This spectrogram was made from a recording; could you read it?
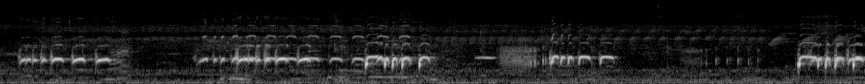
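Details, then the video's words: Local zebra dove, strong caller used as a prompt for other doves: several short phrases of soft repeated coos and rolling trills separated by brief pauses, with faint background chirps. "Perkutut Lokal Gacor Suara Besar Pancingan Burung Perkutut Agar Cepat Bunyi"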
